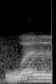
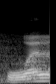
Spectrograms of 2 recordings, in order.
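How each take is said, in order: Both takes have the same delivery.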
